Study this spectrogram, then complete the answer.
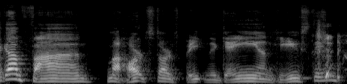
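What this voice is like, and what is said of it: Impression of CJ's voice. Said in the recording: “That was the perfect CJ accent, too.”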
